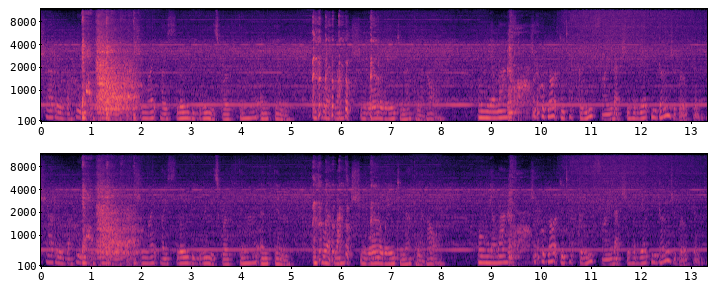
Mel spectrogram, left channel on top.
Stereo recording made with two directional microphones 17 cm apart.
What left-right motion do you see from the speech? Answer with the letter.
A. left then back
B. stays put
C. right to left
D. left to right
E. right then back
E.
